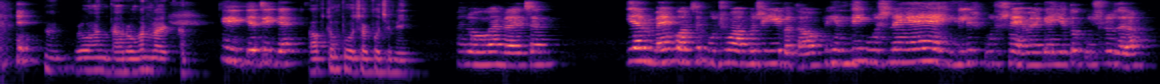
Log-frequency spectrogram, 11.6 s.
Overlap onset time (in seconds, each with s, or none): none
